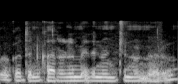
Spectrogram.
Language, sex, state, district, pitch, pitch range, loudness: Telugu, male, Andhra Pradesh, Guntur, 170 Hz, 165-170 Hz, -13 LUFS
